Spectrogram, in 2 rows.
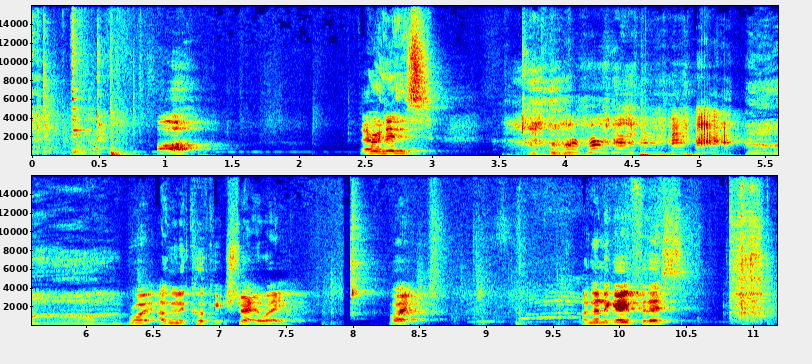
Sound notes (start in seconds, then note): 3.6 laughing; 5.3 gasps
